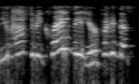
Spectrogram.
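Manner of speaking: high disbelieving squeal; mock outrage at an ugly basket; shrill mock disbelief; incredulous. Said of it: "What, are you crazy?".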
